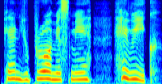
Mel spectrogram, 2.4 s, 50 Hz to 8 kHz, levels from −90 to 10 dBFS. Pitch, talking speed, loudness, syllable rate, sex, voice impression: 235 Hz, 150 wpm, -17 LUFS, 4.6 syllables/s, female, very feminine, slightly adult-like, very thin, tensed, powerful, bright, slightly hard, very clear, very fluent, slightly cool, intellectual, very refreshing, sincere, slightly calm, friendly, slightly reassuring, very unique, elegant, wild, sweet, very lively, strict, intense, slightly sharp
